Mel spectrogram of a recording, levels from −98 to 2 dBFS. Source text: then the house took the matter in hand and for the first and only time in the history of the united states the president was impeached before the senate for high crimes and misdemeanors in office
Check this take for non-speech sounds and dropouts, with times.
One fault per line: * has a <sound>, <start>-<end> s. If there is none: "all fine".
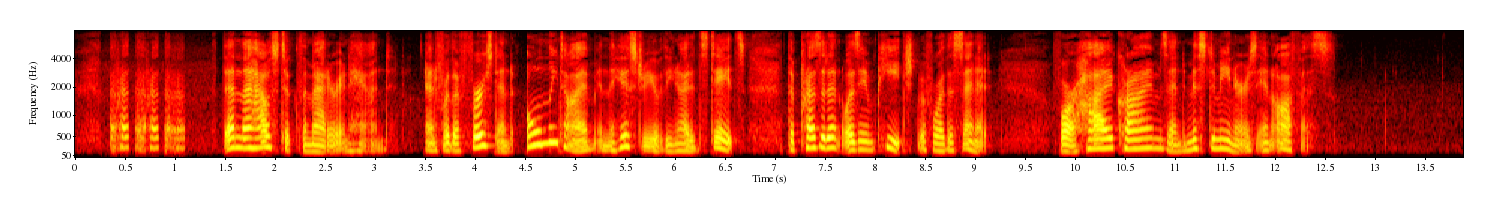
* has a laugh, 0.3-1.1 s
